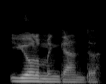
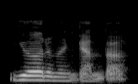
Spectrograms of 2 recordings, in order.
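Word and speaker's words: Jörmungandr: My father told me of, how the fuck do you pronounce his name again? Jormungandr. Jormungandr.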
